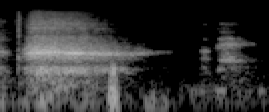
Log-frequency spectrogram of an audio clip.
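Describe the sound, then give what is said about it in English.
A big breath: one long, airy inhale is followed after a pause by a shorter, softer breath, both faint and breathy. “Wait, let me do a big breath. That was big.”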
